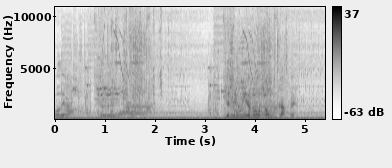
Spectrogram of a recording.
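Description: Electronic beeps and chirps sound from a terminal.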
